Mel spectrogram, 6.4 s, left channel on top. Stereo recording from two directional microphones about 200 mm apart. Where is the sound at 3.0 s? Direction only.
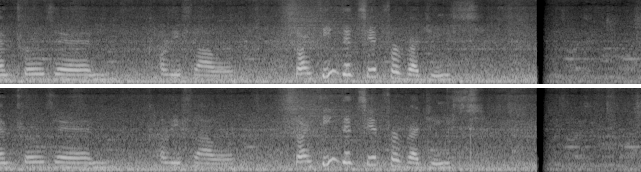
Centre (ahead or behind).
